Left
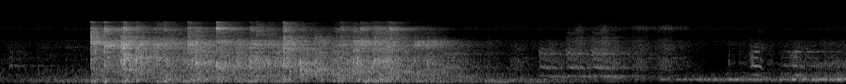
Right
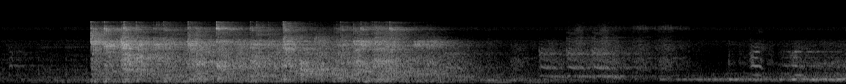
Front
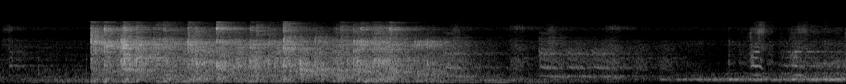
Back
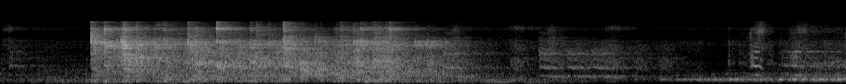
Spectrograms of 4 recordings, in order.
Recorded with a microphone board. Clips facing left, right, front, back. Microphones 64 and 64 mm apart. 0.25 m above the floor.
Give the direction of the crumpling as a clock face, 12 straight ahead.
10 o'clock.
